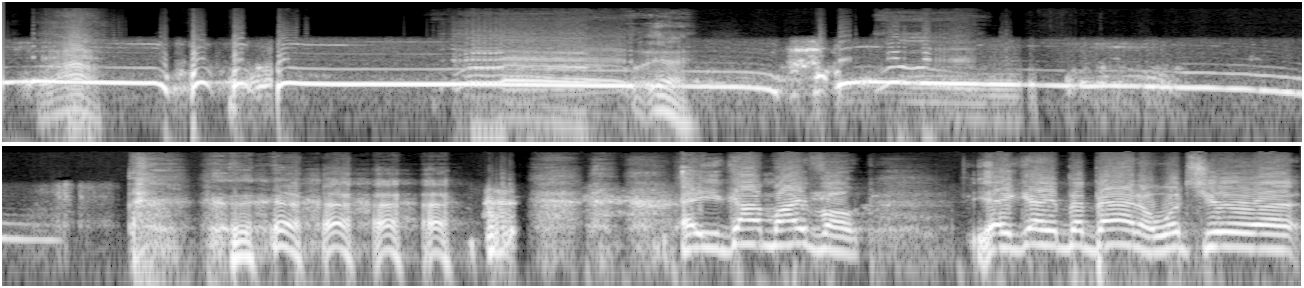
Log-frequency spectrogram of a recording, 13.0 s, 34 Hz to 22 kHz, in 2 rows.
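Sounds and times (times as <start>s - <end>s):
person imitating a wolf howl: 0.0s - 6.8s
speech: 0.3s - 0.6s, 7.6s - 12.9s
laughter: 7.2s - 9.8s.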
